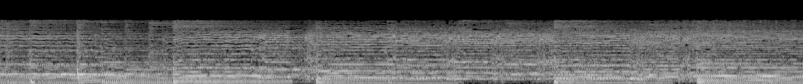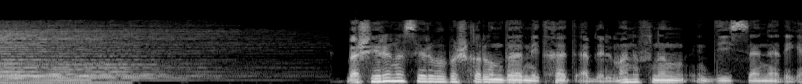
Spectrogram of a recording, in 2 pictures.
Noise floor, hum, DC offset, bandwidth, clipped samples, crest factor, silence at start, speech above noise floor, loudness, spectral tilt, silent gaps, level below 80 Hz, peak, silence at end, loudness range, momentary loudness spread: -53 dBFS; none; under 0.1%; 8.6 kHz; under 0.1%; 18 dB; 0 s; 39 dB; -17 LUFS; -5 dB/octave; none; -32 dBFS; 0 dBFS; 0 s; 7 LU; 9 LU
